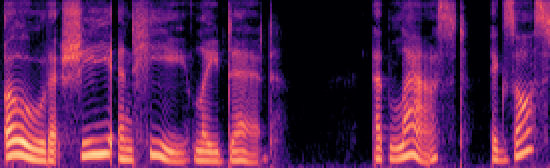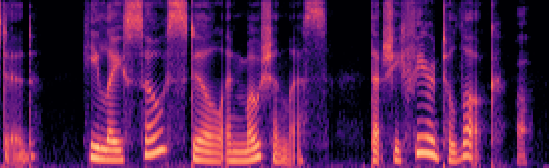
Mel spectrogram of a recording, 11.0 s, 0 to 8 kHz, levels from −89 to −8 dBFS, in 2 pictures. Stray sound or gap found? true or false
true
